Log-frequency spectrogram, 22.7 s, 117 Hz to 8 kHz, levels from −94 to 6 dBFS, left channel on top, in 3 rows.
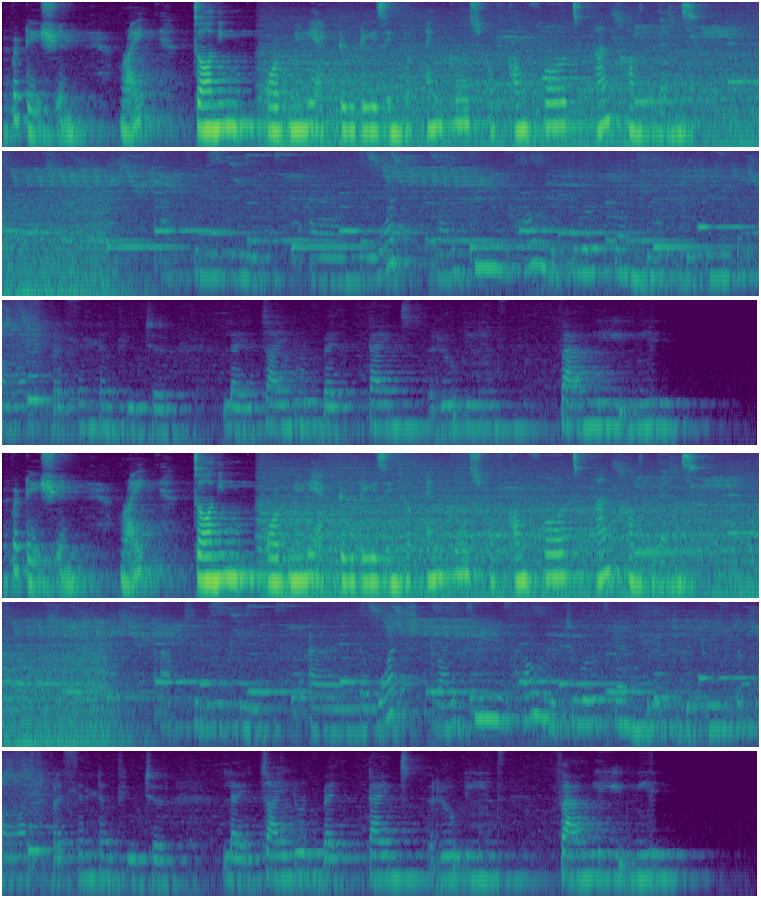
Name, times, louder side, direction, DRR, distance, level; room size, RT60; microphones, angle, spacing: voice 1, 0.0-7.0 8.3-8.6, equal, 5° left, 5 dB, 1.1 m, -28 dB
sound 1, 2.5-8.6, right 2 dB, 35° right, 5.0 m, -37 dB
sound 2, 4.9-15.5, left 1 dB, 55° left, 4.3 m, -42 dB
voice 2, 9.1-10.2 10.6-16.8 17.3-18.5 18.8-20.1 20.7-21.7, right 2 dB, 80° right, 2 dB, 2.1 m, -42 dB
22.5 x 15.5 x 3.4 m, 1.0 s
head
